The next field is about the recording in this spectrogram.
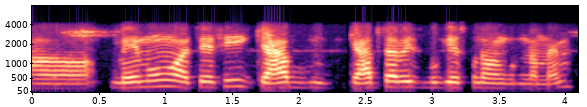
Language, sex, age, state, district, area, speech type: Telugu, male, 18-30, Andhra Pradesh, Srikakulam, urban, conversation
